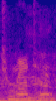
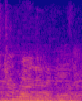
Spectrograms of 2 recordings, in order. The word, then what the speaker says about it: Toronto: It's not Toronto, it's Toronto. That second T is silent.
